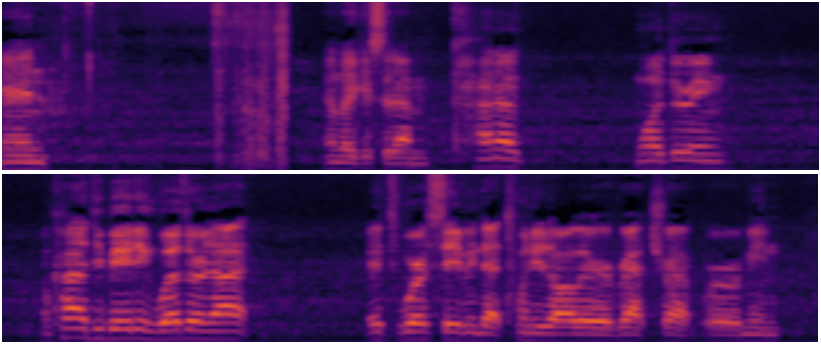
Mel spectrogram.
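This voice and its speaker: A man with a fairly high pitch talks at a moderate pace with fairly even intonation and long, frequent pauses. Background noise is noticeable. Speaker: homeowner vlogger. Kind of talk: casual tutorial vlog. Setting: in a hot attic. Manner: hesitant, filler-heavy.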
